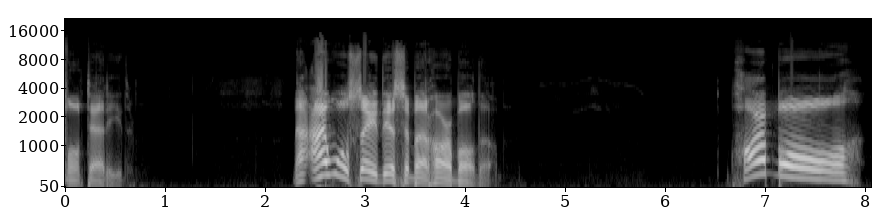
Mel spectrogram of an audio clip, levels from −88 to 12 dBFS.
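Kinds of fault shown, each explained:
No faults detected anywhere in the speech.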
